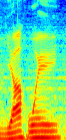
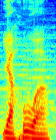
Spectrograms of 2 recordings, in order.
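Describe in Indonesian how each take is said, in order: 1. Nama itu terdiri dari dua suku kata, berakhir dengan weh. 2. Nama itu terdiri dari tiga suku kata, berakhir dengan uwah. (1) "kenapa bukan dibacanya Yahweh" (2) "Orang Ancient Hebrew menyebut namanya Yahuwah"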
